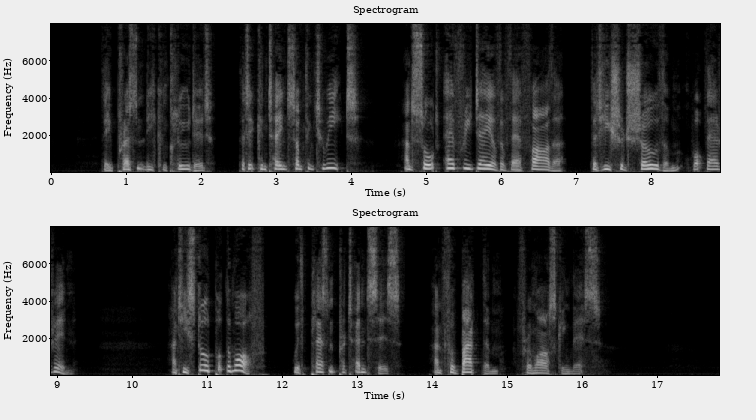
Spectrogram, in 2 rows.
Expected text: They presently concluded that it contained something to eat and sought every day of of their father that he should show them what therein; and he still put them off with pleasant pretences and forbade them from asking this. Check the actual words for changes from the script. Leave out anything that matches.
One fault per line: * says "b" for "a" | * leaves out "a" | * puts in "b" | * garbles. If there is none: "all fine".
all fine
